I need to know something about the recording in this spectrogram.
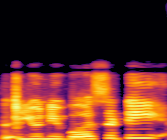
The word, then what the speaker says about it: university: So U is nothing but a sound that is amalgamation of Y plus U becomes your U. So my first word comes out to be Y, year sound. That's the reason university and unique is always consonants but not vowel sound.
